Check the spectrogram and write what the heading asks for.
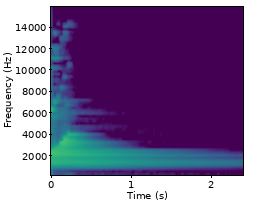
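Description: Short intro music sting: a held chord of several high notes ringing out after a quick rising run, fading away steadily over about two seconds.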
